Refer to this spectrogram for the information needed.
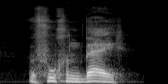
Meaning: inflection of bijvoegen: 1. plural present indicative 2. plural present subjunctive
- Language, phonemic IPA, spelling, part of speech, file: Dutch, /ˈvuɣə(n) ˈbɛi/, voegen bij, verb, Nl-voegen bij.ogg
